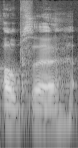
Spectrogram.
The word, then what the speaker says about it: OPSA: So Opsa a lot of people call Opsa, you know, we don't correct people, but it's usually pronounced Opsa Office of Public Safety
